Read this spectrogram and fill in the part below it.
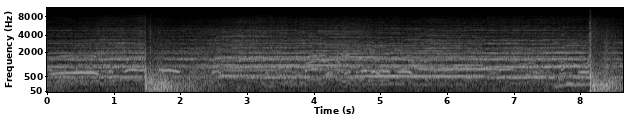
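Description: Fireworks crackle and hiss steadily.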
